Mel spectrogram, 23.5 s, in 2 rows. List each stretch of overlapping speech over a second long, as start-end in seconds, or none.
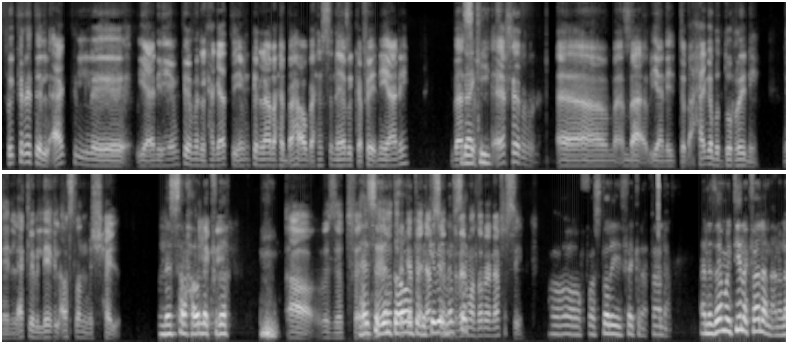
17.1-18.9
